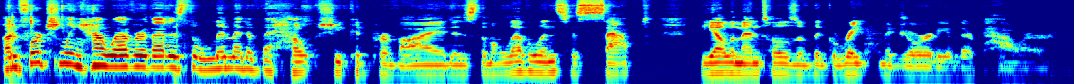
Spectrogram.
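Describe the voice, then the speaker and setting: Man playing a grave elf mage, animated delivery. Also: medium pitch, fast, natural voice, rough recording. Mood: earnest. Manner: formal, earnest, explanatory. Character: grave, knowledgeable male elf mage on a quest.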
